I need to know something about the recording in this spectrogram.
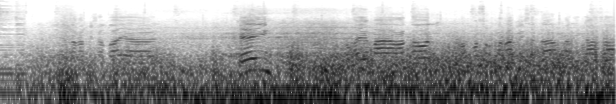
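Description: Riding on a motorcycle: wind rushing over the microphone over a steady rumble of engine and road, with a few short voice sounds, one a sweeping call about two and a half seconds in.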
